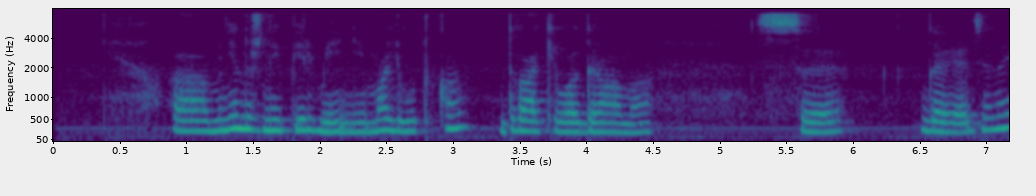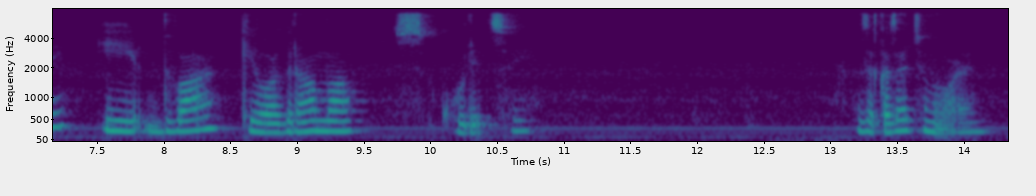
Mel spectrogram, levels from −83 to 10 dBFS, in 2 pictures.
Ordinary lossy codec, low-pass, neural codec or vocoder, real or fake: MP3, 48 kbps; 7.2 kHz; none; real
